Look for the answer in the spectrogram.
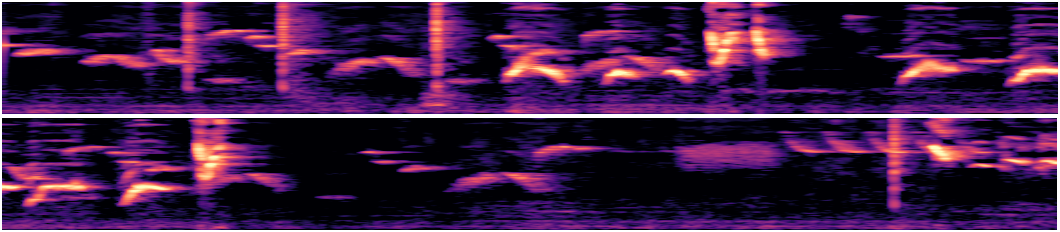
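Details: Shama fiercely answering another bird during a lure recording: a long varied song of slurred whistles and quick note clusters, punctuated by sharp clicks, with pauses between phrases.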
